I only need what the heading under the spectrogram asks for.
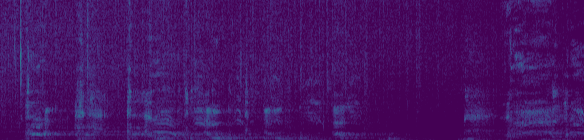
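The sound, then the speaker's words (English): Several people cough and pant hard at once in utter darkness, overlapping rough bursts and throat-clearing sounds, with a brief lull near the end before the coughing picks up again. “There was coughing and panting everywhere, and Ludlov could hear Blessed Seelenheim fervently praying for help.”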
